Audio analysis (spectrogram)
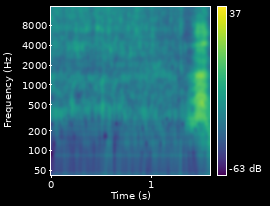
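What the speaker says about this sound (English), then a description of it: "pouring it back and forth between two vessels here" Hot chocolate poured back and forth between two vessels, a soft steady trickle that swells into a louder gush near the end.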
